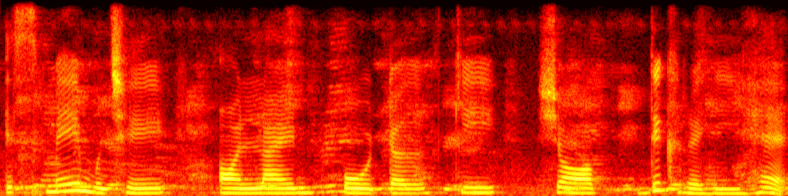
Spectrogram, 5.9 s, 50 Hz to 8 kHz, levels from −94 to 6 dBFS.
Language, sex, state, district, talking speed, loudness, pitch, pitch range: Hindi, female, Madhya Pradesh, Katni, 90 wpm, -16 LUFS, 190 Hz, 180-205 Hz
